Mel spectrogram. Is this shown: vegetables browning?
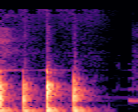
no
